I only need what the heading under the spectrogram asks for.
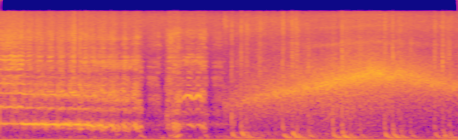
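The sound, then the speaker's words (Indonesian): A restless horse neighs loudly in a long, quavering whinny with a strong tremble. A shorter cry follows, then a run of low, rumbling thumps. “Pangrango, lihat, kuda itu pergi meninggalkan pondok ini.”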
